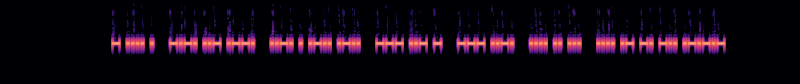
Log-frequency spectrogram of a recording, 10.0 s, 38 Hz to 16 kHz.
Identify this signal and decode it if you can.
Morse code, heard as a keyed tone, about 40 wpm, 700 Hz. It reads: THE CUP FELL OUT OF HIS HAND.
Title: Sentences from Top 1600 Words 40wpm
